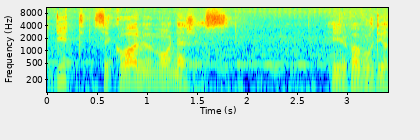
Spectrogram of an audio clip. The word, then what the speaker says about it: najas: Parce que ce mot najas, le voici, ça se prononce najas, N-A-J-A-S, et ça a été traduit par impureté.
